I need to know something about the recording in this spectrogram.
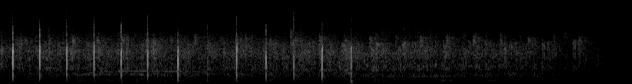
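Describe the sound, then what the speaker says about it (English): An audience gives graduate students at a Three Minute Thesis event a round of applause, opening with sharp distinct claps that blend into a fainter, fading wash of clapping. "If we could just go ahead and give them another round of applause"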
